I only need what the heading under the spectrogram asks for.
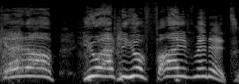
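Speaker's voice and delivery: very high, urgent yelling. Retelling how a racer's wife yelled at him over the phone: retelling a yell. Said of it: "she's like yelling at him on the phone".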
